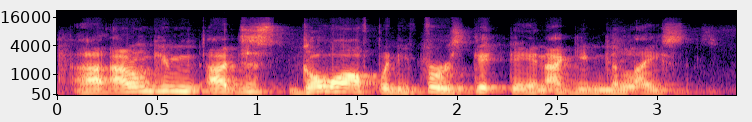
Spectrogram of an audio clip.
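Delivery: plain reading voice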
